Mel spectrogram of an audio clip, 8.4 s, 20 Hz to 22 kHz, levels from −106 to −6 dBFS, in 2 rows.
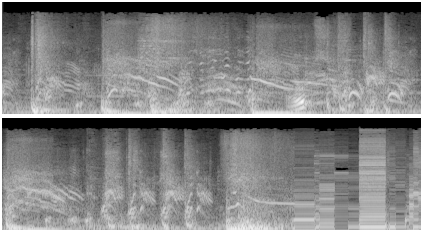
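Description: From 7.12 s to the end at 8.38 s, the sound turns into a rigid, metallic buzz. This is robotic sound from repeated short buffers. The buzz sits at a fixed 100 Hz, which means a chunk about 10 ms long is being played over and over. All of this stretch is made of those repeats. The likely cause is new audio arriving too seldom, so the player loops the last fragment and skips the real material.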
